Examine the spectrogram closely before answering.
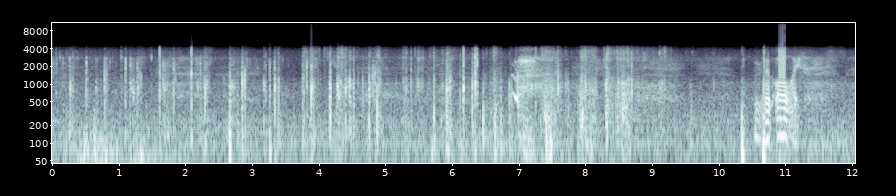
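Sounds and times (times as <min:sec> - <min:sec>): footsteps crunching on icy snow: 0:00.0 - 0:09.8.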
